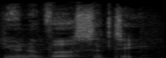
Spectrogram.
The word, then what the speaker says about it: university: university not to earn university because although the word university starts with a vowel in the same way as unicycle when we pronounce the word it's pronounced as though it begins with a consonant it's that you sound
